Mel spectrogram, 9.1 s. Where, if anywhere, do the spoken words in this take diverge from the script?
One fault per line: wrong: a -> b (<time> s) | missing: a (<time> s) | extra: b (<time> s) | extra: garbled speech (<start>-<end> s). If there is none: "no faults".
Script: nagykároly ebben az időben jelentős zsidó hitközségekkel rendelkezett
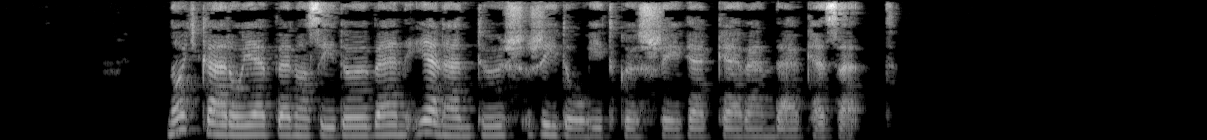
no faults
